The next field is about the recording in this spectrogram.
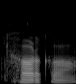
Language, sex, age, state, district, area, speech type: Santali, male, 30-45, Jharkhand, East Singhbhum, rural, spontaneous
